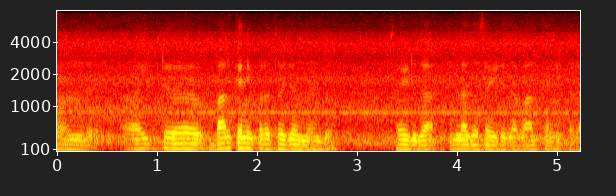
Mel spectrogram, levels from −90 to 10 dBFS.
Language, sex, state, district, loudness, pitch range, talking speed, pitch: Tulu, male, Karnataka, Dakshina Kannada, -19 LUFS, 95-105 Hz, 135 wpm, 100 Hz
